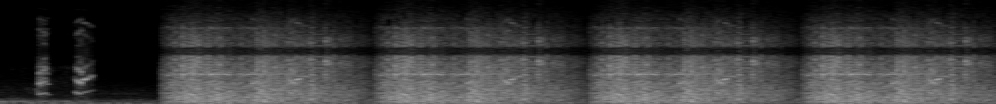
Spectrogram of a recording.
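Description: A metal crank turns with a steady grinding rattle.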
